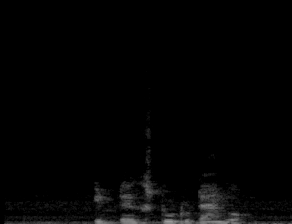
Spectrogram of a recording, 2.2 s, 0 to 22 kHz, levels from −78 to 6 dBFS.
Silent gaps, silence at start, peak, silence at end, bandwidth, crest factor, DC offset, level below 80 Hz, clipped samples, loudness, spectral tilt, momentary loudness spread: none; 0.05 s; -24 dBFS; 0 s; 16.5 kHz; 16 dB; under 0.1%; -62 dBFS; under 0.1%; -39 LUFS; -7 dB/octave; 23 LU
